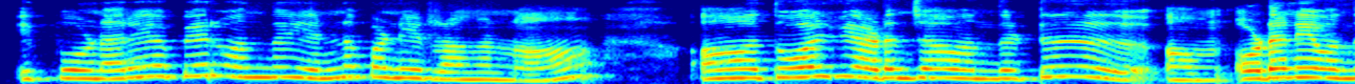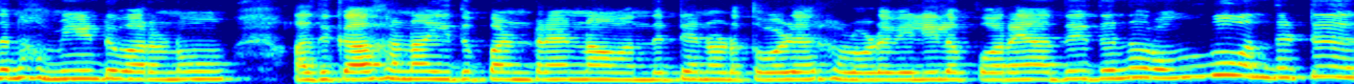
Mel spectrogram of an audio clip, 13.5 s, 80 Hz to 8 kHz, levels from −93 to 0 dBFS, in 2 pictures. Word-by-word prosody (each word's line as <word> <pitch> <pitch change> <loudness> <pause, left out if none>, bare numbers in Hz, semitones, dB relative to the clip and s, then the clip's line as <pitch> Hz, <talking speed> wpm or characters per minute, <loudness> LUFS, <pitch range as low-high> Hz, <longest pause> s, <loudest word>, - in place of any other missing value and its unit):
இப்போ 270 +2 -3 0.2
நெறய 315 +6 -1
பேர் 380 +1 -4
வந்து 330 0 +1 0.2
என்ன 300 +4 0
பண்ணிடுறாங்கன்னா, 250 -8 -1 0.9
அ - - +2 0.3
தோல்வி 345 +3 +3
அடைஞ்சா 305 0 +3 0.2
வந்துட்டு 280 +3 -1 0.6
அ - - -1 0.4
ஒடனே 315 +3 +6
வந்து 295 0 +3
"நான் 305 -4 -1
மீண்டு 280 +1 +1
வரணும். 255 +1 -1 0.4
அதுக்காக 255 +2 +3
நான் 270 0 +2
இது 260 +1 -4
பண்றேன், 250 0 -1
நான் 245 -1 +1
வந்துட்டு 240 +1 -4
என்னோட 245 -1 -1
தோழர்களோட 250 0 0
வெளியில 250 +1 -1
போறேன்" 245 +1 -1
அது 250 +1 -5
இதுன்னு 285 +5 0
ரொம்ப 340 +5 -4 0.2
வந்துட்டு 330 +1 -3
270 Hz, 135 wpm, -26 LUFS, 250-310 Hz, 0.9 s, ஒடனே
